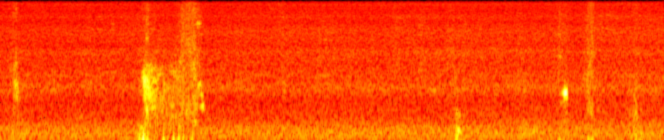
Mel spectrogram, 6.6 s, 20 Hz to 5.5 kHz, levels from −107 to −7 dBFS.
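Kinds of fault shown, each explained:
Listening through the speech, nothing stood out as a fault.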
